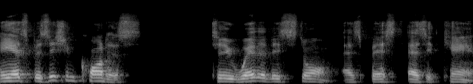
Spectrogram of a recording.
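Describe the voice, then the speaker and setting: In an Australian accent, the voice moves at a fairly slow pace with ordinary pitch variation over a quiet background. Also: man, fairly high pitch for a man. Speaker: airline pilot. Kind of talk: interview.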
